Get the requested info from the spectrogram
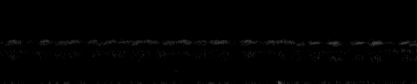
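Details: Night chorus of many frogs, a thick, even stream of overlapping croaks that pulses softly throughout, with one brief low knock.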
